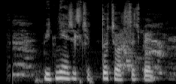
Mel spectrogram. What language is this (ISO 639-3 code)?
mon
